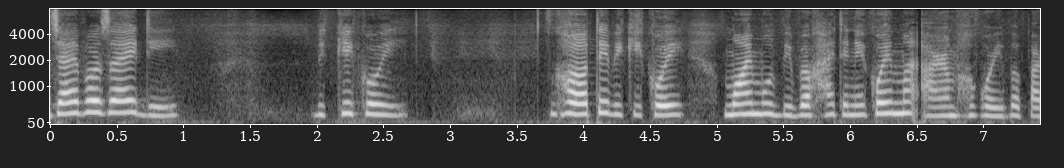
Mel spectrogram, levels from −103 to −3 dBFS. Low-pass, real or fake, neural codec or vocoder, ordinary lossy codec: none; fake; codec, 16 kHz, 0.5 kbps, X-Codec, HuBERT features, trained on LibriSpeech; none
